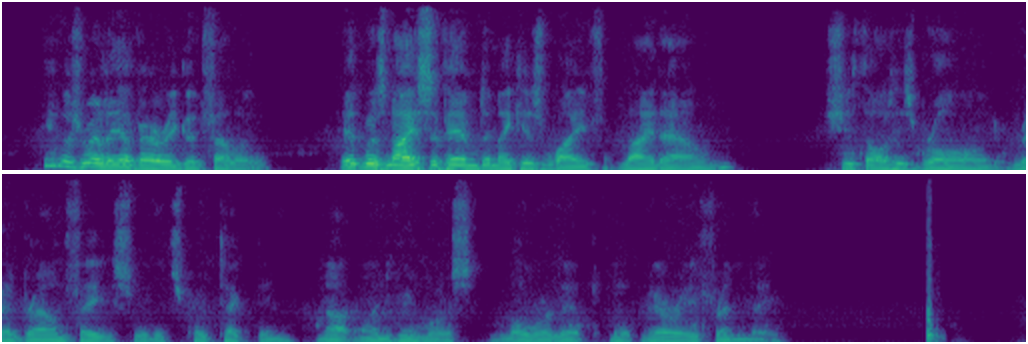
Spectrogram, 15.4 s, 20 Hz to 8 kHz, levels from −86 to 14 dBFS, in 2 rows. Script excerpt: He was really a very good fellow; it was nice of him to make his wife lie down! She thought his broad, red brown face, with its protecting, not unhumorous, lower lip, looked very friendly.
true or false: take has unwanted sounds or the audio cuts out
true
